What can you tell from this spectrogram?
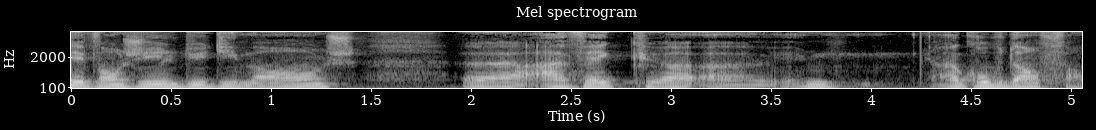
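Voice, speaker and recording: The man's voice is medium in pitch, dark and mellow, and somewhat breathy. He talks at a very slow pace. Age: 80s+. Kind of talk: interview, autobiographical recollection. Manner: halting, many hesitations.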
